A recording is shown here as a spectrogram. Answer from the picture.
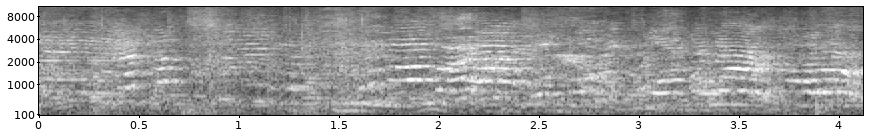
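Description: Crowd shouting and calling out, many overlapping voices with children's voices among them, in a large hall.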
